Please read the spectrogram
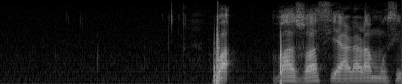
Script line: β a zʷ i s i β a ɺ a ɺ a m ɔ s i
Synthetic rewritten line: β a zʷ a s i a ɺ a ɺ a m u s i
